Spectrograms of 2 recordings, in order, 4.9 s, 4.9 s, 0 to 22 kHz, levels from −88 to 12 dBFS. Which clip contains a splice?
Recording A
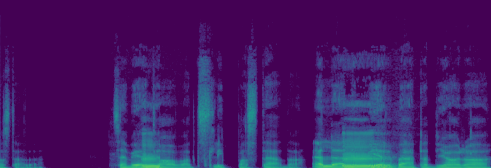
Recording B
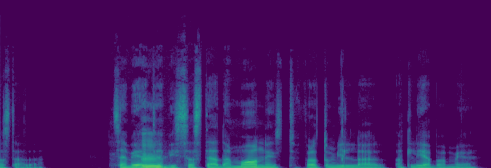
A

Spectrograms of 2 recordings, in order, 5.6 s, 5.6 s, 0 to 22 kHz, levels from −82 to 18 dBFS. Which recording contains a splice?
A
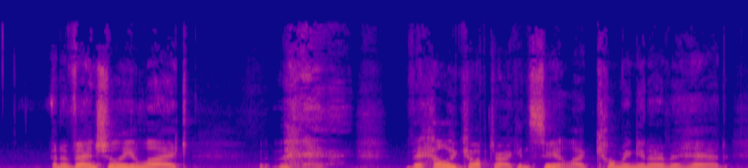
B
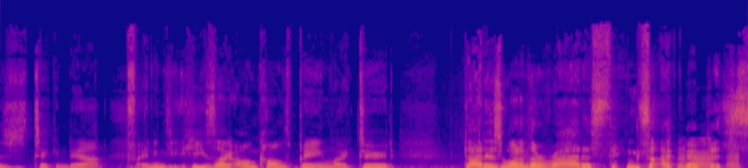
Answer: B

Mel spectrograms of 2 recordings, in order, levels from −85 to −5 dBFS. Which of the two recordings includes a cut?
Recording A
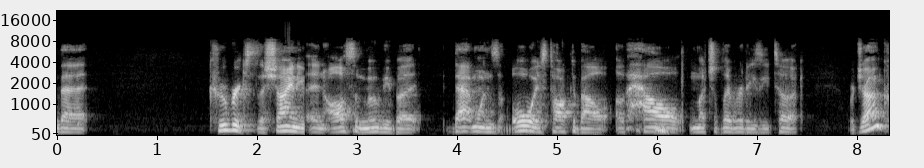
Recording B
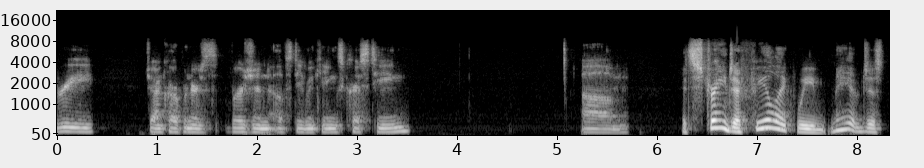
A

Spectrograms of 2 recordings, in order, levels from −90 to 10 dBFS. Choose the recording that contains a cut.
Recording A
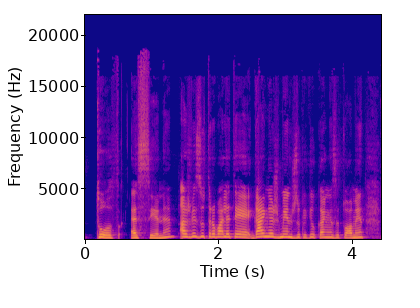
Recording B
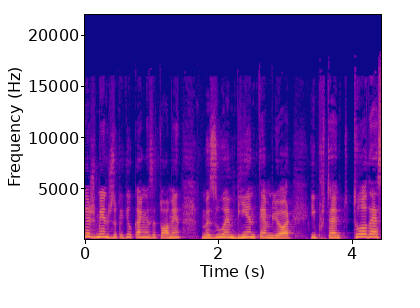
A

